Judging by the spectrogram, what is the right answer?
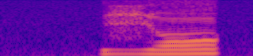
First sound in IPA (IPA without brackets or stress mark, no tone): ʑ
